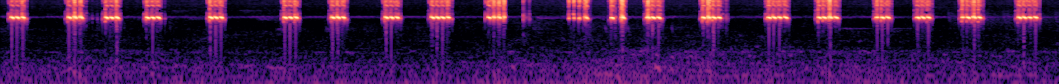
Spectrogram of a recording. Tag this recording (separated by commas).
cricket chirping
